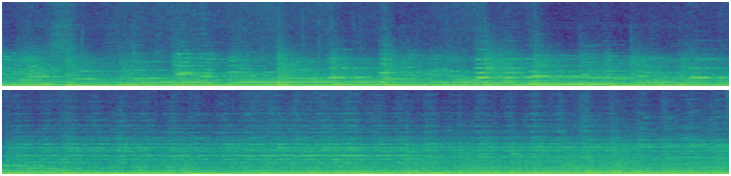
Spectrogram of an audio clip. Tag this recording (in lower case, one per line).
playing timpani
